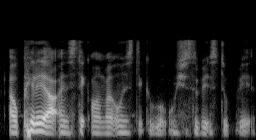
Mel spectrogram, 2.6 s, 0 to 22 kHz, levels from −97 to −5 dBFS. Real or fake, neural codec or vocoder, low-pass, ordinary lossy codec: fake; codec, 16 kHz, 4 kbps, X-Codec, WavLM features, trained on Multilingual LibriSpeech; none; none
